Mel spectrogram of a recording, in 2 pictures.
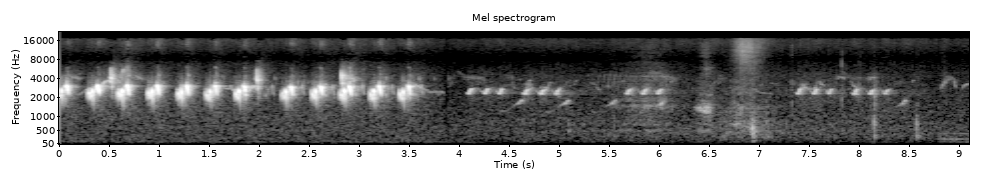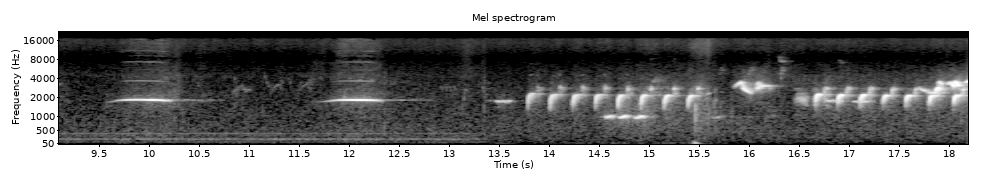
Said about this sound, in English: We were out in nature with friends, and that's better than doom scrolling on your phone. For example, I recorded some wonderful bird sound.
